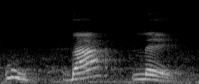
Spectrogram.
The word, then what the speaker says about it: Ugbálẹ̀: Ondo will say Ugbálẹ̀. Ugbálẹ̀. Ugbálẹ̀. Ugbálẹ̀ is the Ondo pronunciation of broom.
